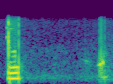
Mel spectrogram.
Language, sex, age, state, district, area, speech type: Urdu, male, 45-60, Bihar, Supaul, rural, conversation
